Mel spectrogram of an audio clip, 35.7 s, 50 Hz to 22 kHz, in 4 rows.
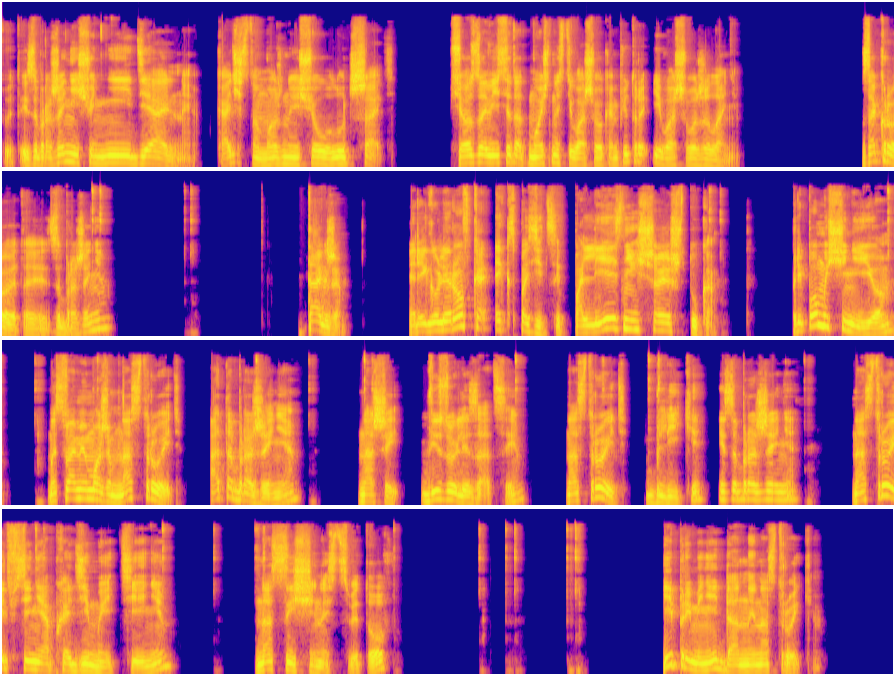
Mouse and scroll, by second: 0.0-2.5 scroll down 1, 2.5-7.8 scroll down 1, 7.8-9.7 scroll down 1, 9.7 click, 10.7 click, 15.9 click, 17.7 click, 18.7 click, 20.3 click, 21.4 click, 22.9 click, 24.2 click, 25.8 click, 27.0 click, 28.3 click, 29.2 click, 30.6 click, 31.7 click, 32.3 click.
